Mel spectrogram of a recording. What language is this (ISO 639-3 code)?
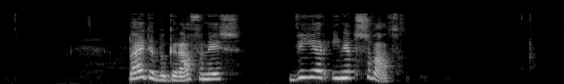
fry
